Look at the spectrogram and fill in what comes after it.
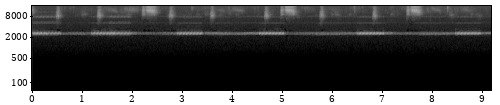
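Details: Night chorus of crickets in grass during a warm Bulgarian summer, surround-microphone recording: a continuous shrill trill with louder pulses roughly every second, each lasting about half a second, over a softer steady background chirr.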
